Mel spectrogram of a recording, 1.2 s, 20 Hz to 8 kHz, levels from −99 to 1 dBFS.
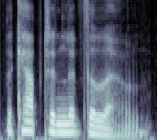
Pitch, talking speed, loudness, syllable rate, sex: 125 Hz, 205 wpm, -16 LUFS, 7.5 syllables/s, male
